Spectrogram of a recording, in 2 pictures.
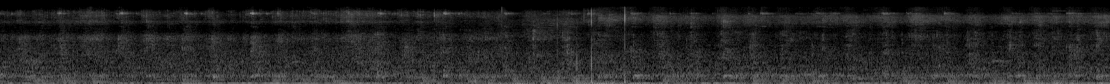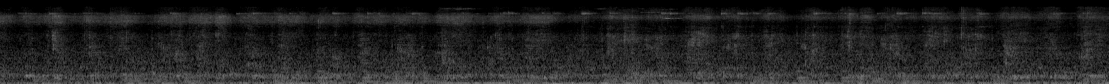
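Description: A cow being milked by hand, milk squirting into a steel pail in a steady, even rhythm of alternating strokes, with a few sharp knocks in the first few seconds.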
